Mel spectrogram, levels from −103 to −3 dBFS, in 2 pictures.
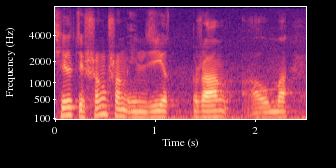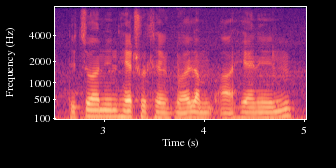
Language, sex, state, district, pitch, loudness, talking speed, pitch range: Mizo, male, Mizoram, Aizawl, 110 Hz, -20 LUFS, 200 wpm, 105-120 Hz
